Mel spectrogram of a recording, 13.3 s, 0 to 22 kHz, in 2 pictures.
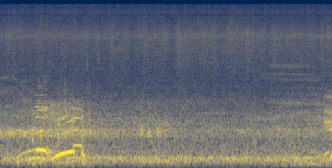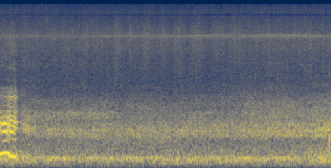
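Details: AAA Farms steers in Marianna, Florida, offered at an August 2013 Moseley Cattle Auction sale. Quieter, more distant lowing: a wavering moo near the start, a brief one a few seconds later, over steady low background noise.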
